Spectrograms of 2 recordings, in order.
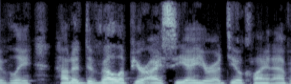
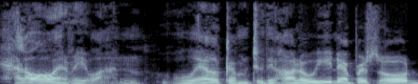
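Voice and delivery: put-on elderly man voice. Opening the Halloween episode of the show in an old man voice. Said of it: "It's kind of just like an old man".

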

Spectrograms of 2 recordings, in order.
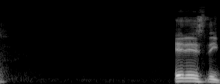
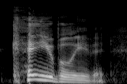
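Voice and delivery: usual speaking voice

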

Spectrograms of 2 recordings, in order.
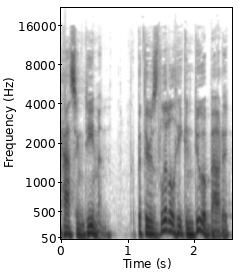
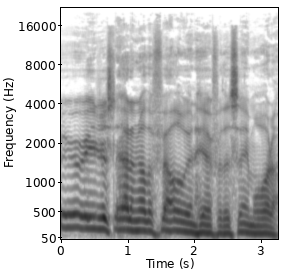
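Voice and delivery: put-on high, croaky old demon voice; 7 semitones higher, 3 dB quieter than usual. A narrator reads an old demon's reply to Michael, croaking. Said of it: "and croaks".

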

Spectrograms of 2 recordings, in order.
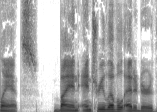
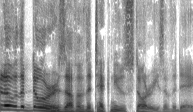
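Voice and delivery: swooping put-on pirate accent, laid on. Speaker describing a tech journalism job listing, pirate voice. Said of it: "I don't know why you have to go into a pirate voice for that".

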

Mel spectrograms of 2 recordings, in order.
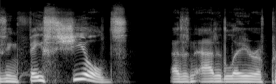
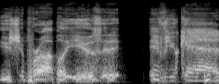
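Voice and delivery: bad, half-hearted put-on official voice, pitched up; 6 semitones higher than usual. Reading a news quote, then trying an Anthony Fauci impression. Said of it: "let me try a Fauci impression".

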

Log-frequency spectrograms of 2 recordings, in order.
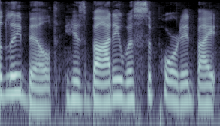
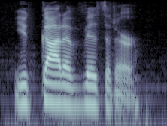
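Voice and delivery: short, curt, terse growl; 2 semitones lower than usual. The receptionist, packing up for the day, speaks to the narrator: growling. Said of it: "she growled".

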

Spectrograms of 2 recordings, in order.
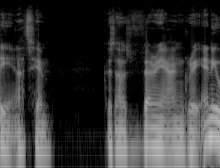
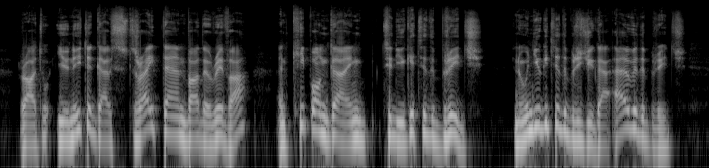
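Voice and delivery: put-on South African accent, pitched up; 5 semitones higher than usual. Retelling a psychiatrist's directions to the bridge: imitating a South African accent. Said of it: "who's South African".

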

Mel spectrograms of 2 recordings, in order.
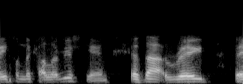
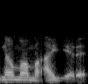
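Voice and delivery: put-on sarcasm, lower and quieter; 3 semitones lower, 5 dB quieter than usual. Recalling answering mama after flunking out, retelling a sarcastic reply. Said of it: "I said it with some sarcasm in my voice".

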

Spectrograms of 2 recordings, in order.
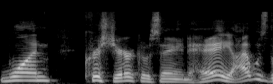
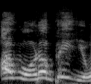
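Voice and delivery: put-on yell, pitched higher; 10 semitones higher than usual. Retelling how a wrestler cut his promo: imitating Ospreay yelling. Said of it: "just yell".

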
